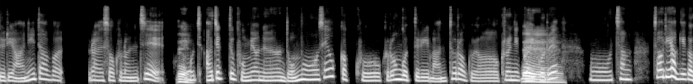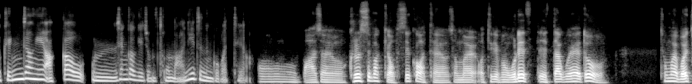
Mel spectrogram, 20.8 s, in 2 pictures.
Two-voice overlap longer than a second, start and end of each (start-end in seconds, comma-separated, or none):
none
